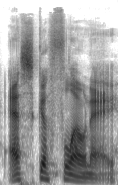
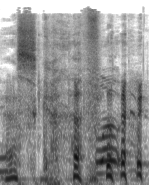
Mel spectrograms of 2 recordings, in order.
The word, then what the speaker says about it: Escaflowne: I think it's spelled like it sounds. Escaflowne. – Flowne? – Escaflowne.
